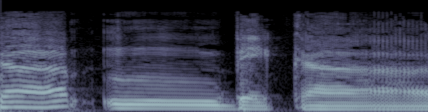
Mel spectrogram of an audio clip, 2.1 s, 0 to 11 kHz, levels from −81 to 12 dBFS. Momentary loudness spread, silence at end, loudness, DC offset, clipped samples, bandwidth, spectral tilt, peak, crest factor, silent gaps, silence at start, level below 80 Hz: 3 LU; 0 s; -20 LUFS; under 0.1%; under 0.1%; 8 kHz; -7 dB/octave; -8 dBFS; 12 dB; none; 0 s; -50 dBFS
